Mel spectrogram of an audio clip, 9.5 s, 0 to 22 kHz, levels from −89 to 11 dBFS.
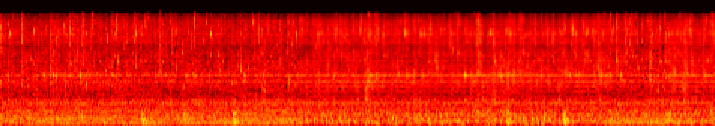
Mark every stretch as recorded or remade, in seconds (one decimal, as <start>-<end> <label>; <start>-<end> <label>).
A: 0.0-4.0 recorded; 4.0-8.1 remade; 8.1-8.9 recorded; 8.9-9.5 remade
